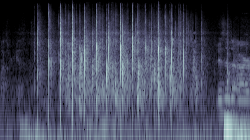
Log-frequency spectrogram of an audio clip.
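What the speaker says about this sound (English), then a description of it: "Round of applause for Haley." A small audience at a law school panel discussion gives a short round of scattered clapping for Haley that rises, holds for about three seconds and fades before a voice resumes speaking.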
